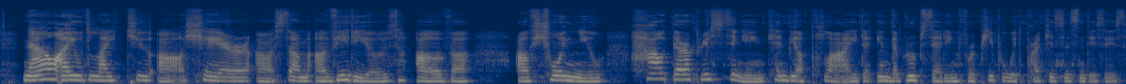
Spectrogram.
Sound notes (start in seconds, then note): none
